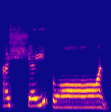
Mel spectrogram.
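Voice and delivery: slow, stretched recitation; slow Quranic recitation. Shown as a demonstration. Teacher reciting the verse for students, slow chant. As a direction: chant it slowly and evenly. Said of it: "बारीक तरीके से".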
